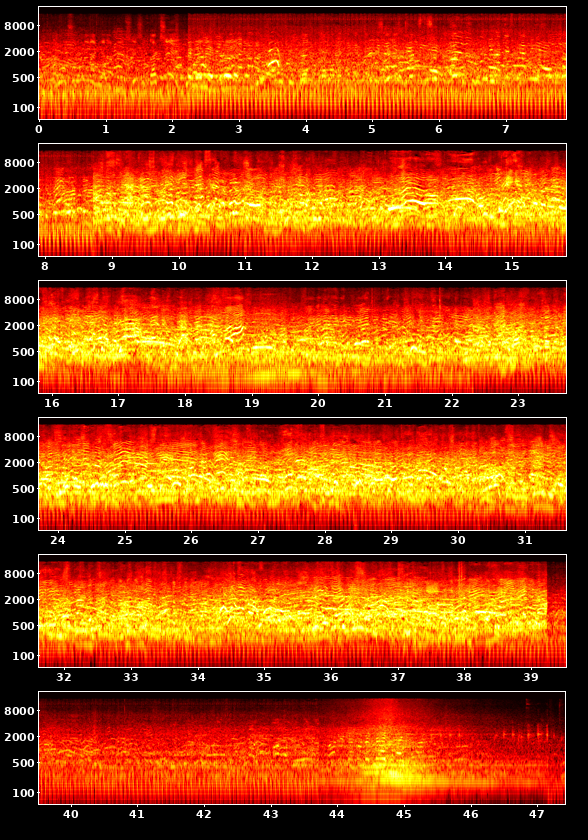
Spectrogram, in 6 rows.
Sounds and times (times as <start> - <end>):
Speech: 0.0 - 47.4.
